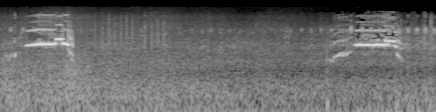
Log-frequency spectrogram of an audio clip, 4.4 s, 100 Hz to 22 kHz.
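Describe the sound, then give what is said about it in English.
Two short, harsh bursts of calls from frigatebirds, large black tropical seabirds with a 7-foot wingspan, separated by a few seconds of quiet, fairly loud against a soft background hiss, with no voices. “Soaring above the warm oceans of the world, frigate birds cut a distinctive profile.”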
